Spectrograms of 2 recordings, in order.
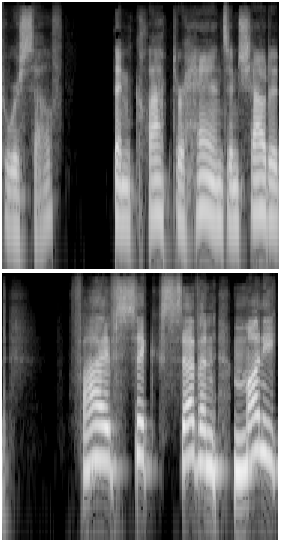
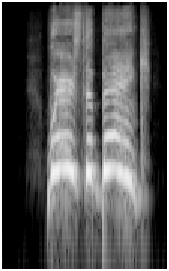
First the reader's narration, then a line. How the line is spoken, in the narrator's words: I shouted at him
